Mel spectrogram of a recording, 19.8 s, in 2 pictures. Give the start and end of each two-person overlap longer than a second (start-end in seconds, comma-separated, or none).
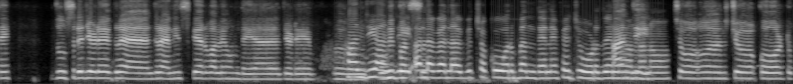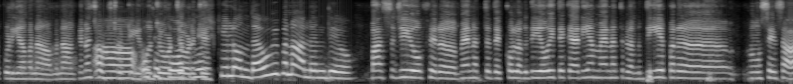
11.1-12.6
